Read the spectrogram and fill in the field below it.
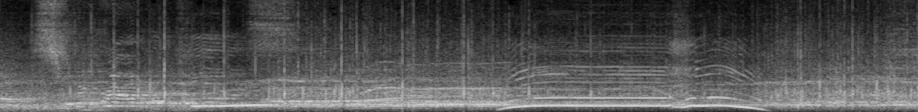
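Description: An audience at a cosplay championship claps and cheers, with whoops and loud rising whistles over dense, steady applause from a nearby crowd.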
